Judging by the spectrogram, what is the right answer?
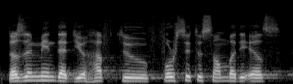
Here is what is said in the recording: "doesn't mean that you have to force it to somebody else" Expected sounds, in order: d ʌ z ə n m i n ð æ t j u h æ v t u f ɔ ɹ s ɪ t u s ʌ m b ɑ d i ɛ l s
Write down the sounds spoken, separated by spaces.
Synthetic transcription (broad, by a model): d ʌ z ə n m i n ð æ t j u h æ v t u f ɔ ɹ s ɪ t u s ʌ m b ɑ d i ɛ l s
